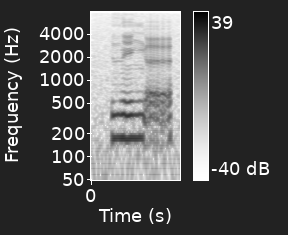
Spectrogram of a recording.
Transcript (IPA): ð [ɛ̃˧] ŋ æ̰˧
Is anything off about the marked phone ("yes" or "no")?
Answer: yes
